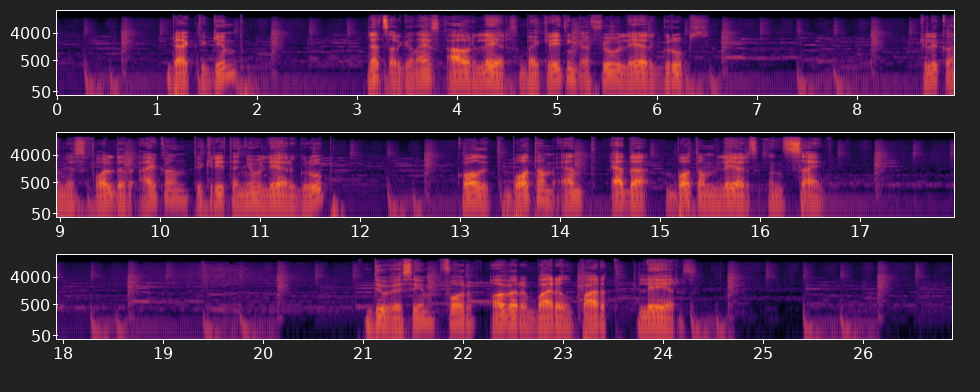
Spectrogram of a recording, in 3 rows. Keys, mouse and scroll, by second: 0.4 Tab.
